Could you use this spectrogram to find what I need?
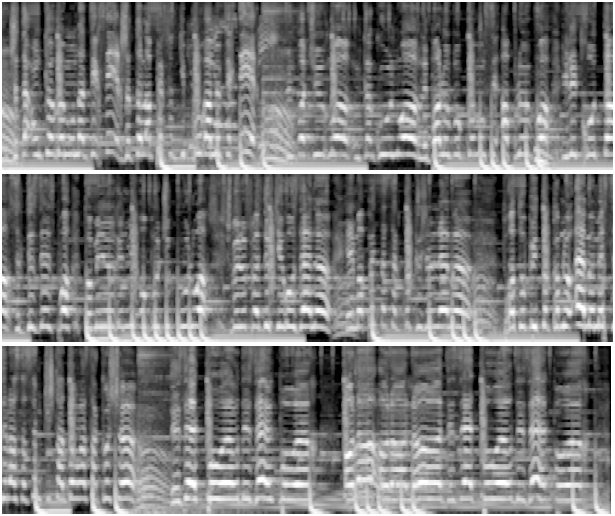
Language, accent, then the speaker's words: French; Algeria; c'est dédicace à mon pays d'origine, l'Algérie.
